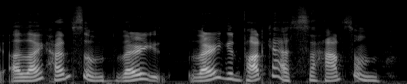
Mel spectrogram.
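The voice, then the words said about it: Poor imitation of Dutch accent. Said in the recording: “I'm not nailing the Dutch accent ... You really aren't.”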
